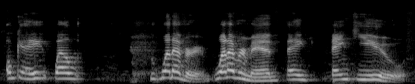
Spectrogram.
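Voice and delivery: high-pitched, exasperated giving in; flustered brush-off. Acted. Acted flustered brush-off after teasing.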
